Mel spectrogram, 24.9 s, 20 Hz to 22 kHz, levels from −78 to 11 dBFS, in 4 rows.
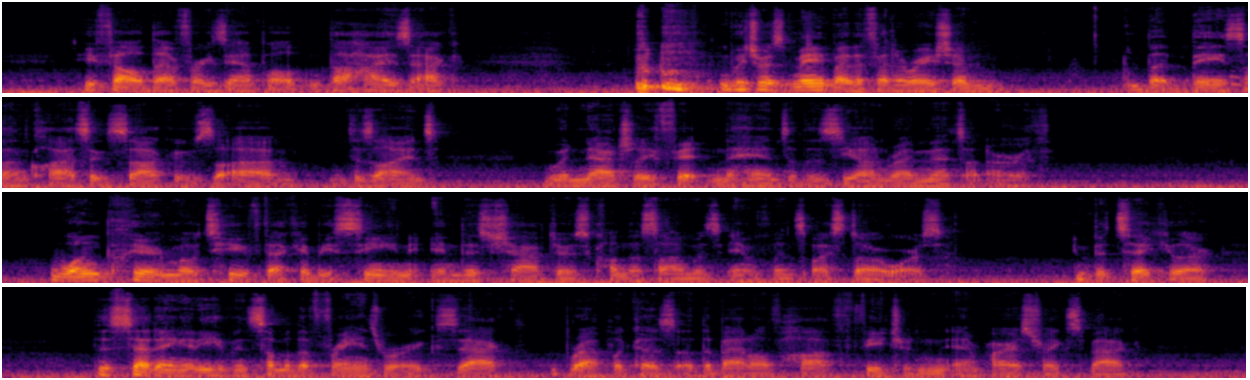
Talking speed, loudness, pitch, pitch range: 175 wpm, -22 LUFS, 85 Hz, 75-95 Hz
